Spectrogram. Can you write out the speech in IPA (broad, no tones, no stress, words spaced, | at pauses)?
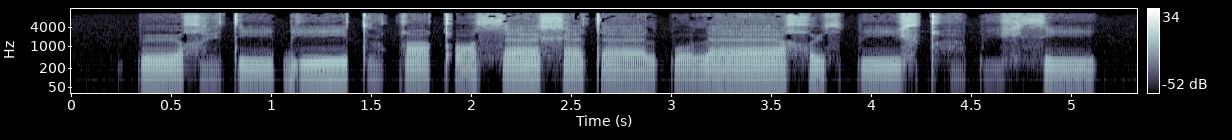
pøːχe̤tiːɓiː tṳqæqʼɑsæ xætæːlpolæː χyspiːx qʰe̤pi̤x si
